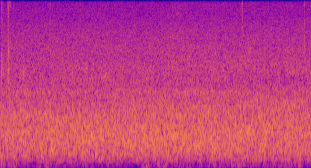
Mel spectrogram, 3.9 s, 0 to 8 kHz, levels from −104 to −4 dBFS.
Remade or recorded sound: remade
